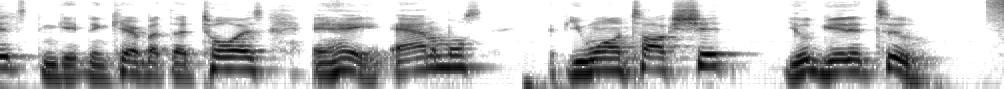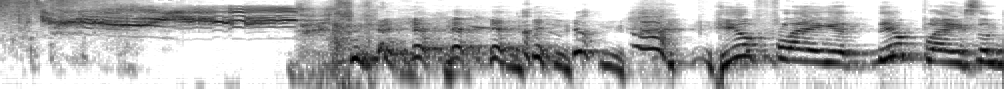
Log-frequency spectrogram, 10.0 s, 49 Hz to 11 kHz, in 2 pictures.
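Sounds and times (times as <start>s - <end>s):
speech: 0.0s - 5.3s, 7.1s - 10.0s
cat yowling and wailing: 5.2s - 6.7s
laughter: 6.5s - 8.9s.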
